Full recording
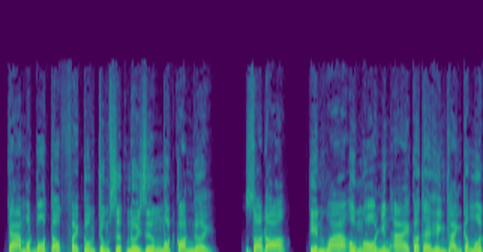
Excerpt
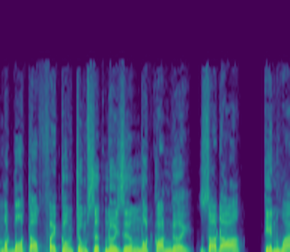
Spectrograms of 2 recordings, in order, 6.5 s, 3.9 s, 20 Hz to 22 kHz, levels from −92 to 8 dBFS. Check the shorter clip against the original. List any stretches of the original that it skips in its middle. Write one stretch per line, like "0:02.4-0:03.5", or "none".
0:02.9-0:03.2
